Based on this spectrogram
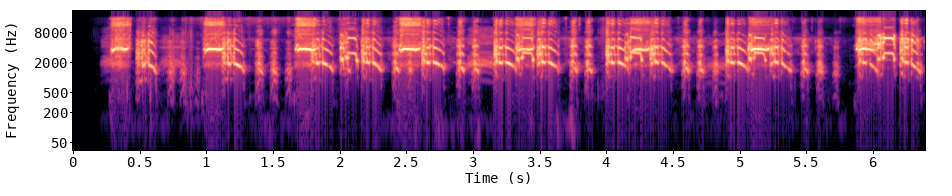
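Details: Grey francolin, known locally as teetar, giving the Dakhni teetar call of India and Pakistan: loud, harsh squawking notes in rapid bursts, phrases repeating about every half second with short gaps.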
